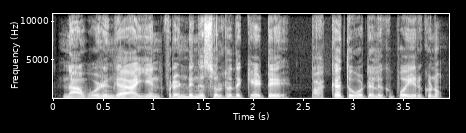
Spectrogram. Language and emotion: Tamil, disgusted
